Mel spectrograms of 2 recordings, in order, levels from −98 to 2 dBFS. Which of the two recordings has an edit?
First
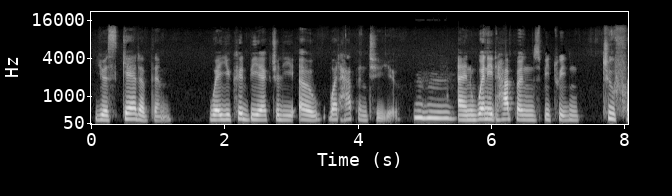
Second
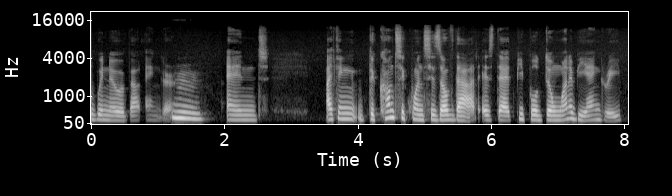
second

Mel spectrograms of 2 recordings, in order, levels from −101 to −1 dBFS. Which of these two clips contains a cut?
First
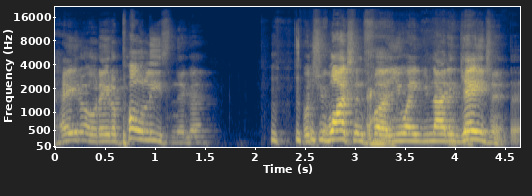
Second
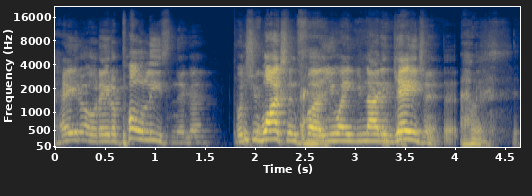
second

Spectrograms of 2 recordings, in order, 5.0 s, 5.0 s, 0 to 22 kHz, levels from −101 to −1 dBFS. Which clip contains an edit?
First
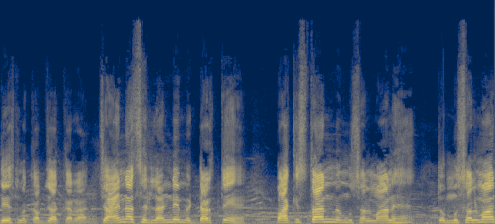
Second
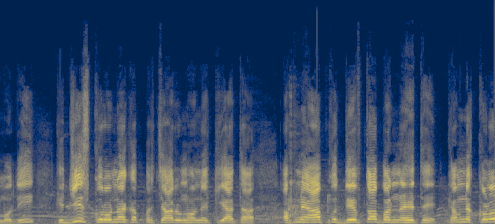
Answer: first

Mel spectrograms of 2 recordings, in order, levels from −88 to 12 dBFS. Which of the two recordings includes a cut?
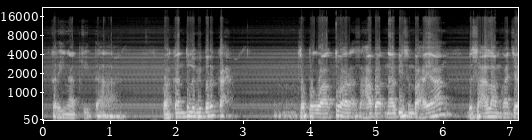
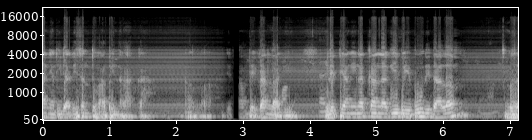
second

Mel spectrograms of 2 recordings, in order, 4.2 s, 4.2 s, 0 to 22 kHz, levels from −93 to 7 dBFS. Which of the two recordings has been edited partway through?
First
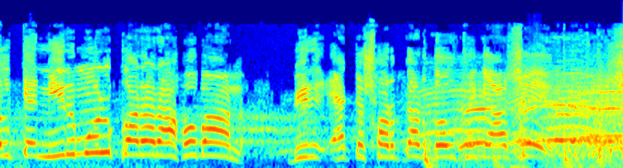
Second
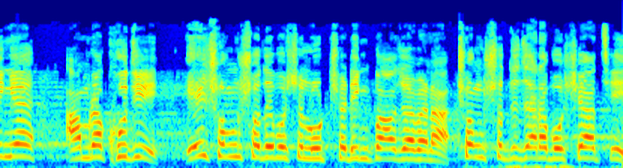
second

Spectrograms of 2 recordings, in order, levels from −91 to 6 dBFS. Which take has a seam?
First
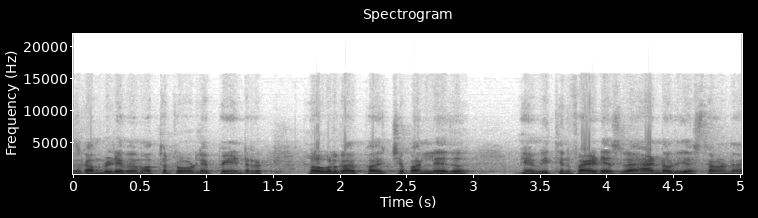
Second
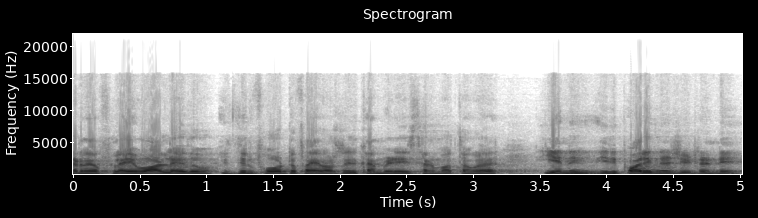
second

